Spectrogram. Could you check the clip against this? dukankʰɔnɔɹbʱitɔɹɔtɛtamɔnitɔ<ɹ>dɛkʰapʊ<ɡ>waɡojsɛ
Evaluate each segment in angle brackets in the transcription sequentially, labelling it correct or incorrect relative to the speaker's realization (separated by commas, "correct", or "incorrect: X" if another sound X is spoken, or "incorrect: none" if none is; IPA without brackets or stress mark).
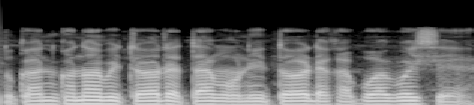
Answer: correct, incorrect: none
